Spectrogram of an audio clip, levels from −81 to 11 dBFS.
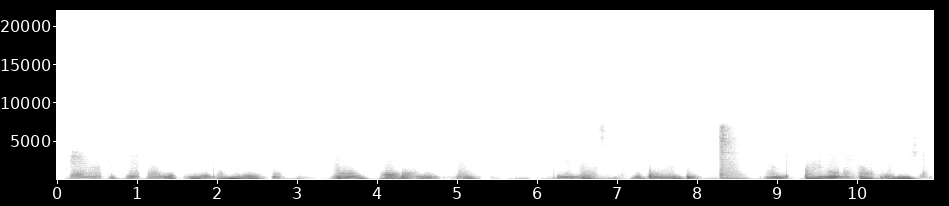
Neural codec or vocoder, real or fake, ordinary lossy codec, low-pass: codec, 44.1 kHz, 0.9 kbps, DAC; fake; none; 7.2 kHz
